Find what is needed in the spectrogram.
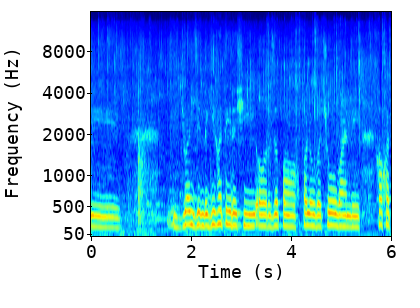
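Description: A voice singing unaccompanied, with held notes and smooth melodic glides, breaking off about half a second in and resuming after about a second.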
